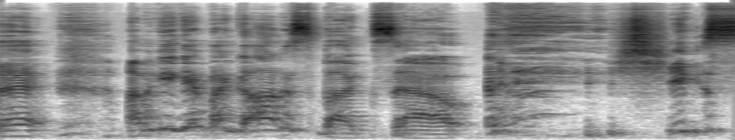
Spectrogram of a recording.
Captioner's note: laughs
